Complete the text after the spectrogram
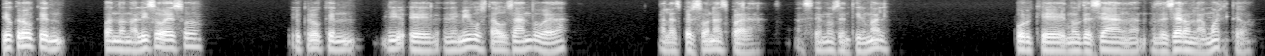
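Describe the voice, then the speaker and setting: A man's voice: on the low side, fairly even intonation, a little slow, creaky, pauses often, mellow, no room sound. A middle-aged man, a pastor preaching a sermon in a conversational way, often tagging his points with little questions to the listeners.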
